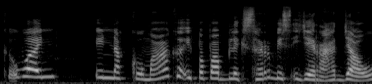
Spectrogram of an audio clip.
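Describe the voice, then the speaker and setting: A woman's voice: high voice, expressive, normal speed, no echo. A woman with an Ilocano accent playing a cheeky, gossipy village shopkeeper in a comic audio drama.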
